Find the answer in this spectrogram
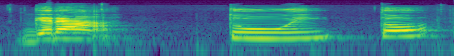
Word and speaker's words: gratuito: lugar na palavra 'análise' agora rubricá recorde o dico gratuito origens de difícil elétron e tórax caqui e órfão todas as palavras agora apresentam a sílaba forte na penúltima posição quando isso acontece dizemos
